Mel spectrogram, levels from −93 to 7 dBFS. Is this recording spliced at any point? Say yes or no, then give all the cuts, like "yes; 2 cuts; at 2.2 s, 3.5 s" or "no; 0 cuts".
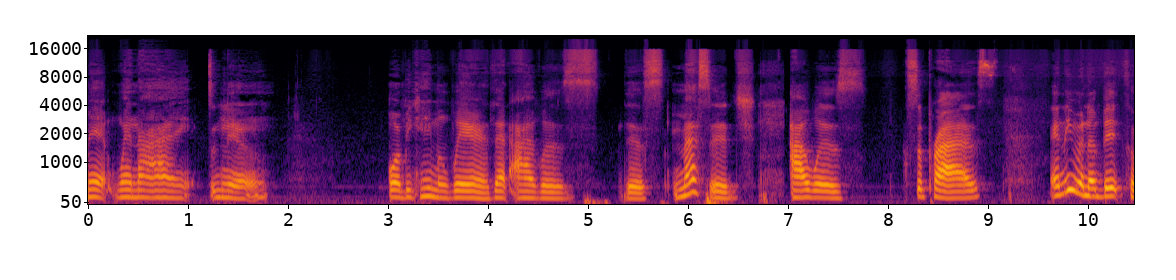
yes; 4 cuts; at 1.2 s, 5.4 s, 7.0 s, 8.1 s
